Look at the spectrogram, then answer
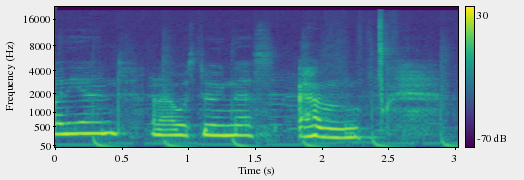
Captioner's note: cough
